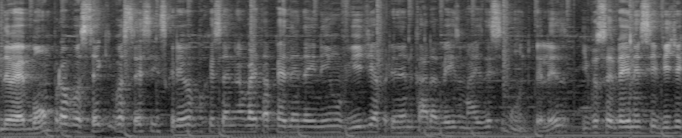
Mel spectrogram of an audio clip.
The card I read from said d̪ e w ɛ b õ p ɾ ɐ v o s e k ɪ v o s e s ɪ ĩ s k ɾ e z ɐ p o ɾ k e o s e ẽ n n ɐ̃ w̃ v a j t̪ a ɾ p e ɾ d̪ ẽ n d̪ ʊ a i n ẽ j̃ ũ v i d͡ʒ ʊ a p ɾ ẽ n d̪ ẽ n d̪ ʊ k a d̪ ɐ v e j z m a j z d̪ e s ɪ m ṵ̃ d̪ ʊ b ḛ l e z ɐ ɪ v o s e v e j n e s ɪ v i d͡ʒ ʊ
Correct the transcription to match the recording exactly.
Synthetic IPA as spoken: d̪ e w ɛ b õ p ɾ ɐ v o s e k ɪ v o s e s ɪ ĩ s k ɾ e v ɐ p o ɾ k e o s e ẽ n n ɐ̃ w̃ v a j t̪ a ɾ p e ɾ d̪ ẽ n d̪ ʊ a i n ẽ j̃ ũ v i d͡ʒ ʊ a p ɾ ẽ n d̪ ẽ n d̪ ʊ k a d̪ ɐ v e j z m a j z d̪ e s ɪ m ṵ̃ d̪ ʊ b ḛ l e z ɐ ɪ v o s e v e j n e s ɪ v i d͡ʒ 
